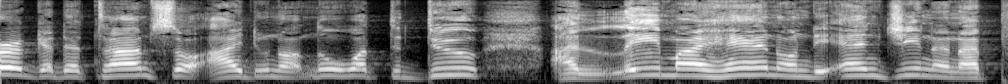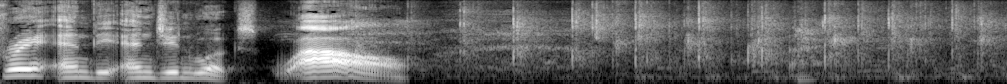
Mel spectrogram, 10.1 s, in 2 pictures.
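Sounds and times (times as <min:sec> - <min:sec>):
speech: 0:00.0 - 0:07.2
audience clapping: 0:06.8 - 0:10.0.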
